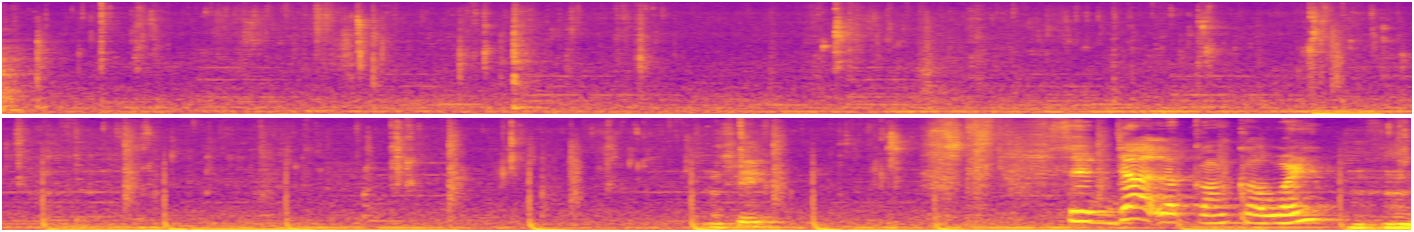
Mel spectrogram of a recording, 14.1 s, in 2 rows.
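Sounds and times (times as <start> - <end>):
crunchy fried chicken chewing: 4.9 - 12.3
wet mouth clicks: 6.0 - 10.4, 11.0 - 12.2.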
